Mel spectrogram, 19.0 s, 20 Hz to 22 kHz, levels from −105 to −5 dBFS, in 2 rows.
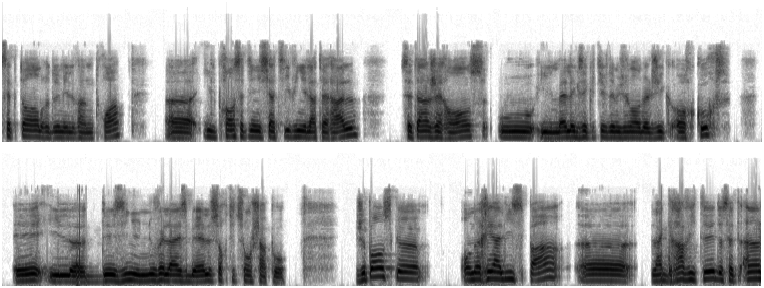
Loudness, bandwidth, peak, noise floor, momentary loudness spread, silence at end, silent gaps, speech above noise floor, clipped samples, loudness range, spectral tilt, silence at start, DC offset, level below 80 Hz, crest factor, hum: -13 LUFS; 7.8 kHz; 0 dBFS; -51 dBFS; 9 LU; 0 s; none; 38 dB; under 0.1%; 4 LU; -7.5 dB/octave; 0 s; under 0.1%; -48 dBFS; 12 dB; none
